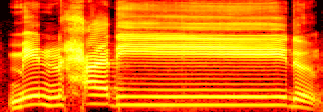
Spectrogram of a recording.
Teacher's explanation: نون پر ناک میں آواز پیدا نہیں کرنی کیونکہ آگے حا حروف حلقی کا حرف ہے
